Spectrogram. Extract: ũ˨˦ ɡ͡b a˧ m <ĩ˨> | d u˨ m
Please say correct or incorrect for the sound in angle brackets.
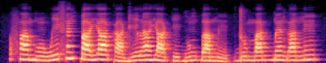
correct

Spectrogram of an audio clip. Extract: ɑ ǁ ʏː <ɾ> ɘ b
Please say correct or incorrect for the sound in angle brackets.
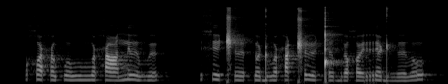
incorrect: ǃ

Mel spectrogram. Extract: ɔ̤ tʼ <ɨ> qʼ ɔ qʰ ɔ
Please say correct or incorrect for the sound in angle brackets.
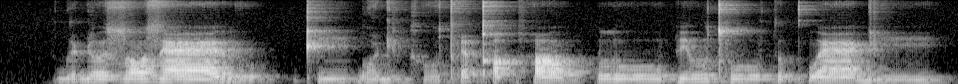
incorrect: i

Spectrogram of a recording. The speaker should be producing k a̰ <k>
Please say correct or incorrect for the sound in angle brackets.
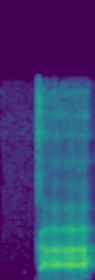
incorrect: none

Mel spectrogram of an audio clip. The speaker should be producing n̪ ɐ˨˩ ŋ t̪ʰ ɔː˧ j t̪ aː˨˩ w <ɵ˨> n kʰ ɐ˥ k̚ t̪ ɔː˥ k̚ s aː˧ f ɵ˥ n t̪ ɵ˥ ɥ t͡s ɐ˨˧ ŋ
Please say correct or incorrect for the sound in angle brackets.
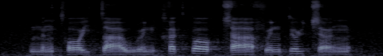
correct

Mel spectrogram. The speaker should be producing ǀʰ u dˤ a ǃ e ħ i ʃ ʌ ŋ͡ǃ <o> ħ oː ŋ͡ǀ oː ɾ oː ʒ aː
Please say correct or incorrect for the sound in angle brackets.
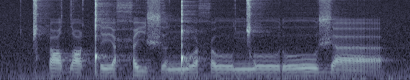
correct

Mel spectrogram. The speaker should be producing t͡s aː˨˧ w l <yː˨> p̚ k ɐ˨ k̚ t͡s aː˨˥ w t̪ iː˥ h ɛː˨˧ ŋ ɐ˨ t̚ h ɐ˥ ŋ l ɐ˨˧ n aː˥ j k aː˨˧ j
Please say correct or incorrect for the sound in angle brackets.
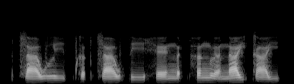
incorrect: iː˨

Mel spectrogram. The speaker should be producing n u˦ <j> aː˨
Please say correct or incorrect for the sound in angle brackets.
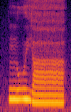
correct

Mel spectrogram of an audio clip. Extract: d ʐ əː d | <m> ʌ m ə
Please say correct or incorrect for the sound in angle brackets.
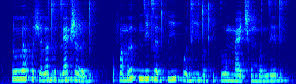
incorrect: f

